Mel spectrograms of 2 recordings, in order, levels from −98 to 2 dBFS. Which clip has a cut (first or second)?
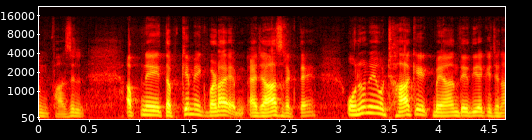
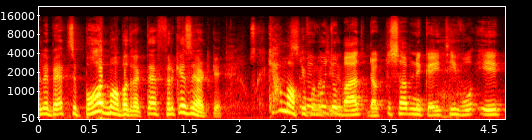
second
